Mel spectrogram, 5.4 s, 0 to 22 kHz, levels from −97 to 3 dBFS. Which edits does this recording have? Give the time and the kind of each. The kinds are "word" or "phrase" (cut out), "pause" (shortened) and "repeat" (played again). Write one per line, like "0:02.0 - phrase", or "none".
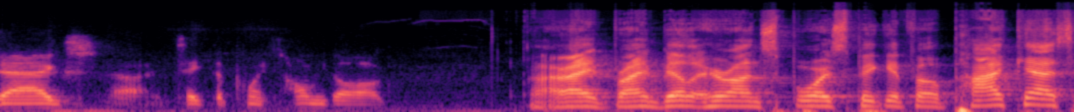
none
